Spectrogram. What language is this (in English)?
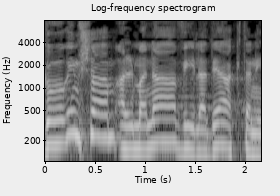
Hebrew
